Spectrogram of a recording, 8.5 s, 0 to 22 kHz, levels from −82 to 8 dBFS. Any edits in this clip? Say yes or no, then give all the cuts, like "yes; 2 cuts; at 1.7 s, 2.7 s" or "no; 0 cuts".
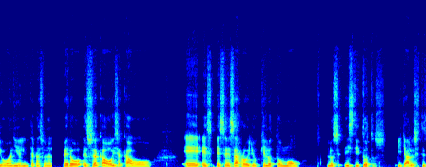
yes; 1 cut; at 1.0 s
